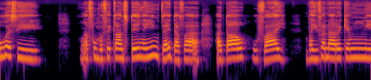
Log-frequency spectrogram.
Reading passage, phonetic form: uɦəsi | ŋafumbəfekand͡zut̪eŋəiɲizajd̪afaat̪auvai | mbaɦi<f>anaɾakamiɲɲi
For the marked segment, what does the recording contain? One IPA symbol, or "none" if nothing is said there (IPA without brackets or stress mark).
f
